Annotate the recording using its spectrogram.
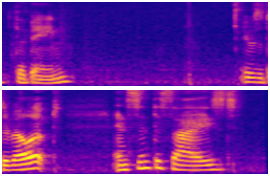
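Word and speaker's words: thebaine: and that alkaloid is it's spelled t-h-e-b-a-i-n the bane it was developed and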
